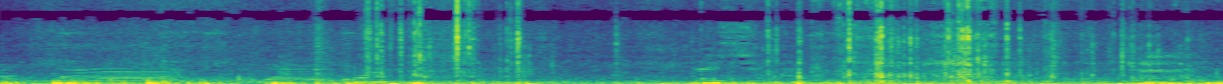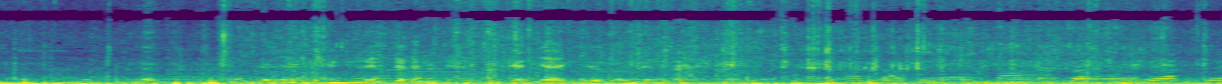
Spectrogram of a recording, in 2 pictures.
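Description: Indistinct voices over a steady low outdoor rumble, with a few light clicks.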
